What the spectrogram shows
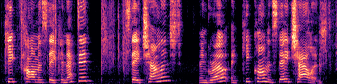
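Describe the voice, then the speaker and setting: In a casual haul chat, a female vlog host talks to her viewers about the items she's showing, sounding enthusiastic and appreciative. Her voice is on the high side with a fairly bright tone.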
